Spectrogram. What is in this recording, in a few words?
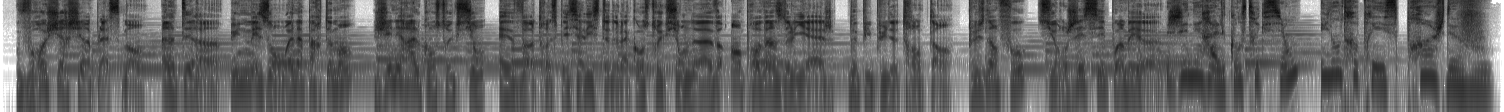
pub radio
